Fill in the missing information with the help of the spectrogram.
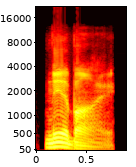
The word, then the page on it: nearby: British English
